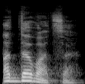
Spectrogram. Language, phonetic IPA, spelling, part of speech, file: Russian, [ɐdːɐˈvat͡sːə], отдаваться, verb, Ru-отдаваться.ogg
- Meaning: 1. to give oneself up (to) 2. to surrender oneself (to), to give oneself up (to) 3. to yield (to), to put out (to) (have sex) 4. to resound, to reverberate, to ring 5. to make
